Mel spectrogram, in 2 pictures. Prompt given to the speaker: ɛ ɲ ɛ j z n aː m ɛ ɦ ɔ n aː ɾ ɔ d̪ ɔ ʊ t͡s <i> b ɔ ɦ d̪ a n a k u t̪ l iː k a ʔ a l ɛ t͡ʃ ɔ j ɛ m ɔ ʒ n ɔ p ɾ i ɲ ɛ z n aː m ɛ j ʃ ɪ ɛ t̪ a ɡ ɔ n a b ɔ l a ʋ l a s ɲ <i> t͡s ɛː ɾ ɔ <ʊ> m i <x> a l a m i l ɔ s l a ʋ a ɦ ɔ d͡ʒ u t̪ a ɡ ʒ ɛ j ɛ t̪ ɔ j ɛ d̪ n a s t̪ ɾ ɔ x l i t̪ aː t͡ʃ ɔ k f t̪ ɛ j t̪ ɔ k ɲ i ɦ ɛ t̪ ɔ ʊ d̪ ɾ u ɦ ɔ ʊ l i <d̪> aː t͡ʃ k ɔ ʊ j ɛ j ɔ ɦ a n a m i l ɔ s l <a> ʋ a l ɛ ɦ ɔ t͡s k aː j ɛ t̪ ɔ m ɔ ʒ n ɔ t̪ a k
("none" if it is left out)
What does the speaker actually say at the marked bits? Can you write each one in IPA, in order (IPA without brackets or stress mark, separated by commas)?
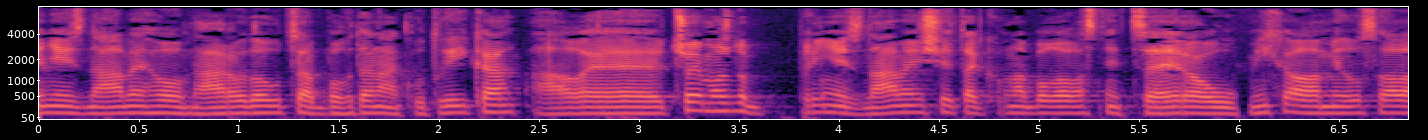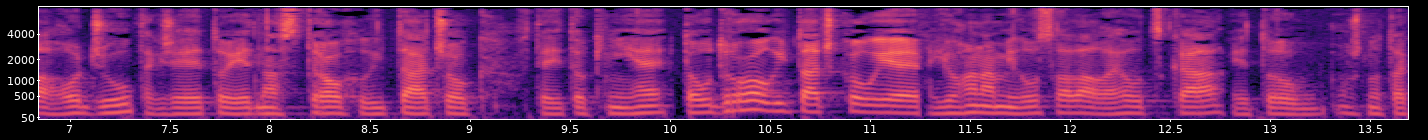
a, ɛ, ʊ, x, t̪, a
